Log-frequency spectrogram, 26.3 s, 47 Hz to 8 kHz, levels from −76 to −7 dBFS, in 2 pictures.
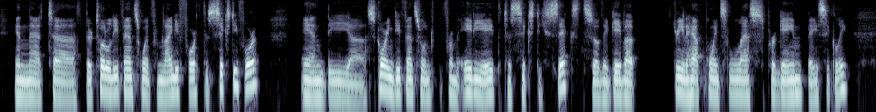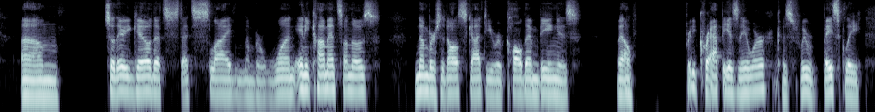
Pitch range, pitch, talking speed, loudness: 100-120 Hz, 110 Hz, 155 wpm, -20 LUFS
